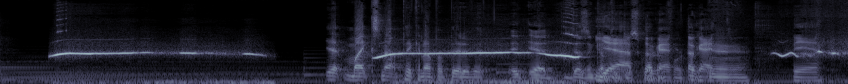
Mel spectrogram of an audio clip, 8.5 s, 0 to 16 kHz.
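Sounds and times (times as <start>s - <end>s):
shrill warbling human whistle: 0.5s - 2.8s, 3.7s - 5.9s, 7.7s - 8.4s
speech: 3.2s - 8.4s.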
